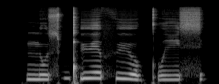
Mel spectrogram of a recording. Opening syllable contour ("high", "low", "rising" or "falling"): low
